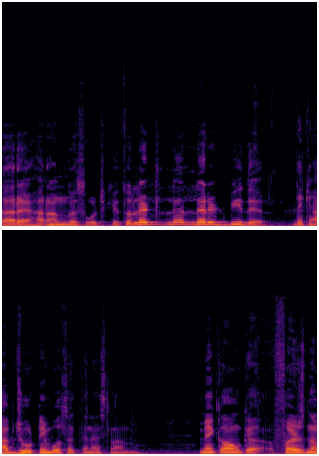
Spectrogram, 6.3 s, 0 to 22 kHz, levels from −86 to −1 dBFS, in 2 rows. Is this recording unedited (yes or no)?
yes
